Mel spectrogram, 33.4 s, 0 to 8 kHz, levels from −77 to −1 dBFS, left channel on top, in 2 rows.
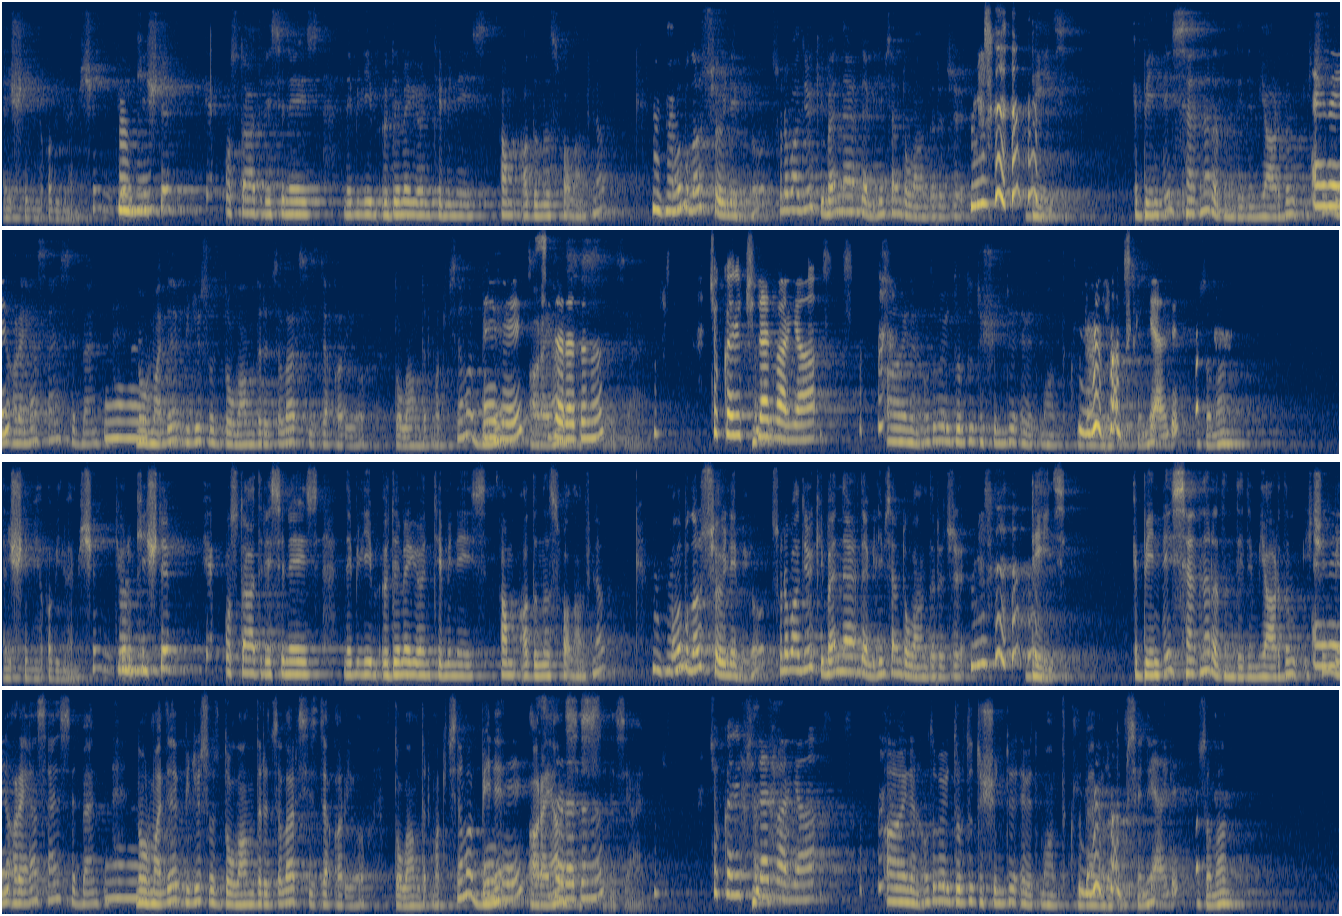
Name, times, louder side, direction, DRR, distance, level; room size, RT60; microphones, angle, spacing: voice 1, 0.0-2.2 2.5-7.6 7.9-8.0 8.4-12.1 12.8-13.3 14.1-17.9 18.4-21.3 21.6-23.0 23.3-24.1 24.5-24.7 26.1-26.5 27.7-31.1 31.6-32.1, right 3 dB, 55° right, 12 dB, 0.7 m, -27 dB
voice 2, 1.5-1.9 8.1-8.5 12.1-13.0 16.4-16.8 18.0-18.5 22.7-23.2 23.5-24.2 25.6-26.9 27.7-27.8 30.2-30.7 31.1-31.4, left 6 dB, 45° left, 17 dB, 0.4 m, -22 dB
19.5 x 12.0 x 5.7 m, 2.4 s
head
